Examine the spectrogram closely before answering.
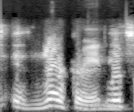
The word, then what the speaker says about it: Zurcher: It's Zurcher. Randy It looks like Zurcher, Georgia. but it's pronounced Zurcher with the hard K.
